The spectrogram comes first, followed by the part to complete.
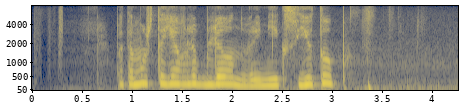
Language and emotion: Russian, positive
